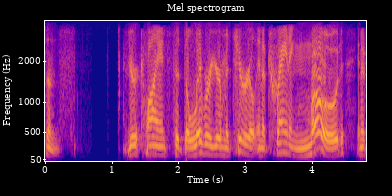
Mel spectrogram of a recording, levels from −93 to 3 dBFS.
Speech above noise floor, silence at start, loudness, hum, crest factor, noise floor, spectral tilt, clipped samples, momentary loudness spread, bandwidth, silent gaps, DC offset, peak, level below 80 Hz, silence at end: 55 dB; 0 s; -19 LUFS; none; 16 dB; -74 dBFS; -9 dB/octave; under 0.1%; 9 LU; 4 kHz; none; under 0.1%; -6 dBFS; -72 dBFS; 0 s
